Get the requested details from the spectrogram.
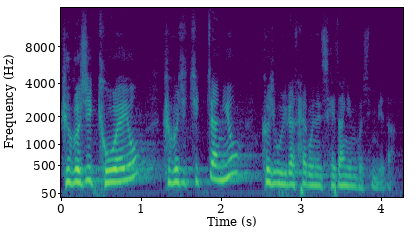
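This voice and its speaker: Lively in intonation, a man talks at a very fast pace in a high voice with a dark, mellow tone. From South Jeolla, near Gyeongsang border. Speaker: pastor. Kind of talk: sermon.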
